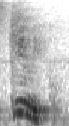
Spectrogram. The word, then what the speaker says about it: químico: Y químico pues pasa la misma historia, entonces tú no dices químico ni químico, dices químico. Entonces dices químico, tiene el acento en la tercera sílaba.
